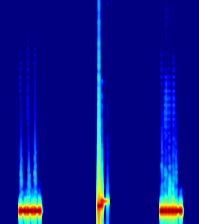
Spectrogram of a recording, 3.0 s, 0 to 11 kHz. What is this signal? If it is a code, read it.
Morse code, heard as a keyed tone, about 44 wpm, 700 Hz. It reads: O 4
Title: Single Letter-Number Alt 45wpm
